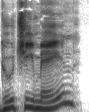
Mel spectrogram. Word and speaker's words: Gucci Mane: So now the Strib found out that rapper is it Gucci Mane Yep, there you go. Nailed it.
